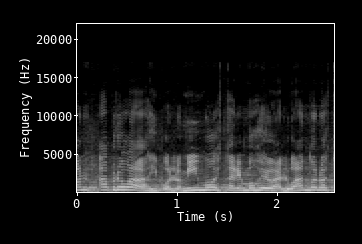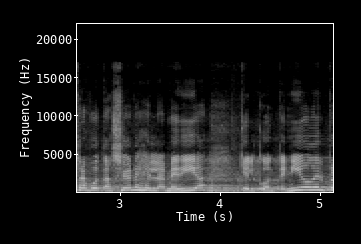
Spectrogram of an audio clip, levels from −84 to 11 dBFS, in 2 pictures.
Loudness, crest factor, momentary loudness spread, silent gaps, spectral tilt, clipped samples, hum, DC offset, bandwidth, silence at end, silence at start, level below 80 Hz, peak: -18 LUFS; 12 dB; 5 LU; none; -3 dB/octave; under 0.1%; none; under 0.1%; 13.5 kHz; 0 s; 0 s; -68 dBFS; -6 dBFS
